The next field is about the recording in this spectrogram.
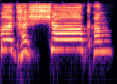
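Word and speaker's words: अधःशाखम्: लेकिन यहां पर विसर्ग का उच्चारण जो होगा हलंत श के साथ होगा।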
